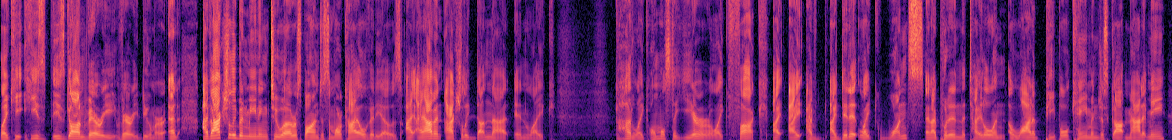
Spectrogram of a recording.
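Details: Real, self-acknowledged stuttering in a female streamer during a live stream; repeated words and fillers.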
